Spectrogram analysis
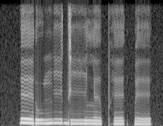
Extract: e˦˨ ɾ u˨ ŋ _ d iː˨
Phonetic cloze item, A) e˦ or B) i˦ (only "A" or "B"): B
